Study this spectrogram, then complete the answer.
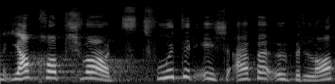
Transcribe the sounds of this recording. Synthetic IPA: jɑkʰɔpʃʋɑɾtt̪fuəd̪əɾɪʃæb̥əʔʏbəɾlɑ

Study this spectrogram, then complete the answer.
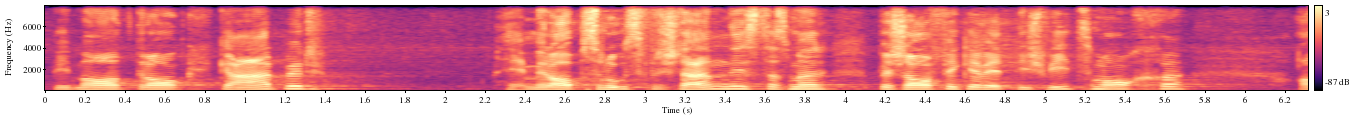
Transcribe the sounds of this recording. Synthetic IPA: b̥ɪmɑːt̪ɾɑːkɡ̥æbəɾ | hɛnmiːɾɑpsoluːt̪sfɛɾʃtæntnɪsd̥ɑsməɾb̥eʃɑfːɪɡəʋɛt̪ːiʃʋit͡smɑχə | ɑ

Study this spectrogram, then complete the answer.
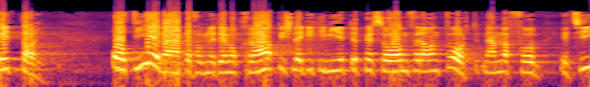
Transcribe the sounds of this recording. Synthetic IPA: ɛtɑɪl | od̥iəvæːɾdəfɔmənədɛmokʰɾaːtiʃlɛɡitimiətəpʰɛɾsoːnfɛɾɑntvɔrtətnæmləχfɔɛɾt͡siː

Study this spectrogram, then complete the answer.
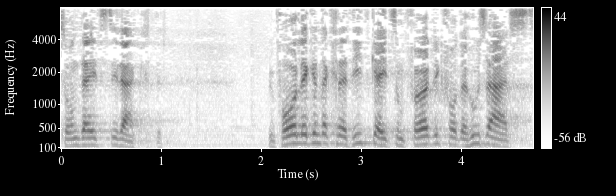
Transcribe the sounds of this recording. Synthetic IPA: sʊnd̪ɦɛɪtsd̥iɾækχt̪əɾ | b̥ɪmfoːɾlɪɡənd̪əkʰχɾɛditɡ̥ɛɪtsʊmfœːd̪əɾikfɔdəɦusæːt͡st

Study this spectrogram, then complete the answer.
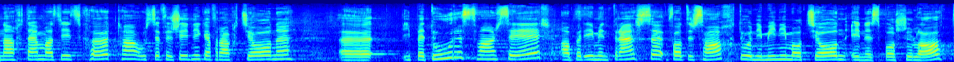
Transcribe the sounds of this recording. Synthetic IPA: nɑχd̥ɛmvɑsɪɪt͡skʰhøːɾthɑusd̥əfɛɾʃɪdəniɡəfɾɑkt͡sjoːnə | ʔɛ | ib̥ɛd̥uːɾəst͡svɑːɾseːɾɑbəɾɪmɪntɾæsəfɔd̥ɛɾsɑχtuəniminimɔt͡sjoːnɪnəspɔʃtulɑːt

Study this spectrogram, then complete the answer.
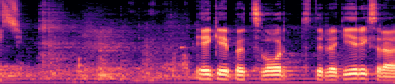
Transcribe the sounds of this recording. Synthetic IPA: eɡ̥eːbət͡svɔrtd̥ərːɛɡ̥iːəɾɪksrɛː

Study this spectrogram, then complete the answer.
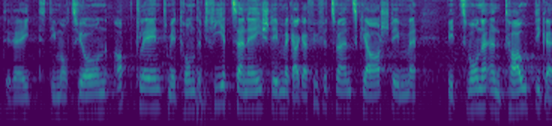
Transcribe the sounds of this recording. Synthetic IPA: d̥ɪːɾhɛɪtd̥imot͡sjoːnʔɑpkleːntmɪthʊndətfiːəɾt͡sænɛɪʃtɪmːəɡæɡəfyfət͡svænt͡skjɑːɾʃtɪmːə | b̥ɪt͡svonəʔɛnthɑwtɪɡə

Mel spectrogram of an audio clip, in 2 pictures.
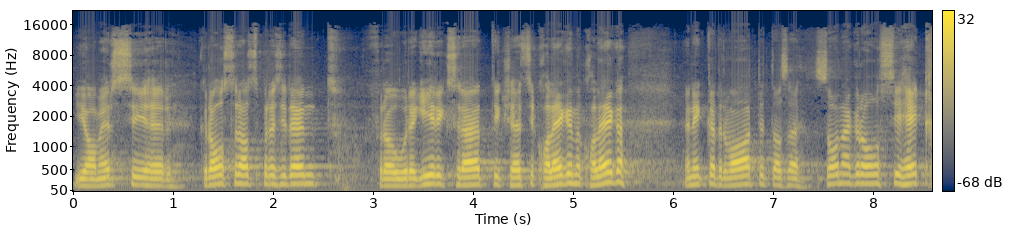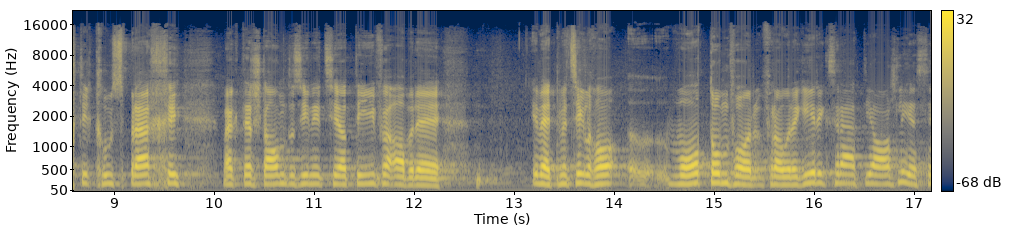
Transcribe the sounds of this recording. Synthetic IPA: jɑːmɛɾsihɛɾɡ̥ɾoːsɾɑːtspɾɛsidɛnt | fɾɔwɾɛɡiəɾɪksɾæːt̪ɪkʃɛt͡sikʰɔleːɡənʊnkʰɔleːɡəhɛnɪk̚ɡ̥ɑdɛɾʋɑːɾtət̚d̥ɑsəsonəɡɾoːsiɦɛkʰtikʰuspɾæχiʋæk̚d̥̪ɛɾʃtɑnd̪əsinit͡siɑt̪iːfəɑbəɾɛː | ɪʋɛtːmt͡siɡələoʋoːt̪ʊmfɔɾfɾɔwɾɛɡiəɾɪksɾæːt̪ːiɑːʃliəsə

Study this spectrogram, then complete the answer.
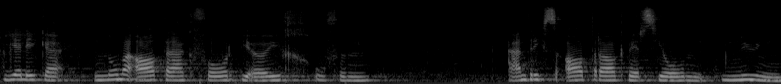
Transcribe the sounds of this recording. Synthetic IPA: hiəlɪɡənʊməʔɑːt̪ɾæːɡfɔːɾb̥iʔœʏχufəm | ʔænd̪əɾɪksʔɑːt̪ɾɑːɡʋɛɾsjoːnːyːn

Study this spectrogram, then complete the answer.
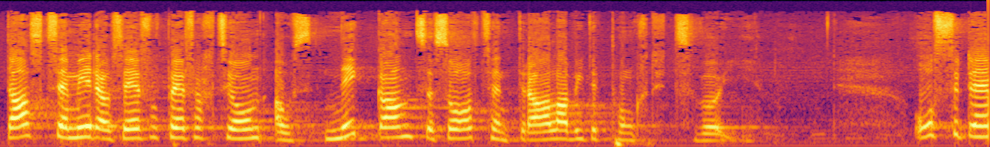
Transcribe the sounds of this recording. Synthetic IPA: d̥ɑːskseːəmiːɾɑwseːfopʰeːfɾɑkt͡sjoːnɑwsnɪtɡ̥ɑnt͡səsoːt͡sɛnt̪ɾɑːlɑʋiːd̪əɾpʰʊŋktt͡sʋœj | ʔʊsəɾdɛ

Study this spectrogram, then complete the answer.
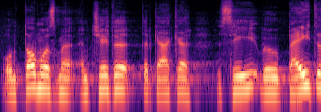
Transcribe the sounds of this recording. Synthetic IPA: ʊ̰nd̪ɔmuʊəsməʔənt͡ʃɪdəd̥̪əɾɡaɡə | siːvʊlbaɪdə

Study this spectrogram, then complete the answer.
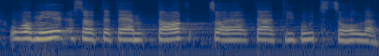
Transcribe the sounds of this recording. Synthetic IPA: ʊomiːɾsœt̪ədɛmt̪ɑːɡ̥t͡sd̥̪ət̪ɾibuːt̪t͡sɔlə

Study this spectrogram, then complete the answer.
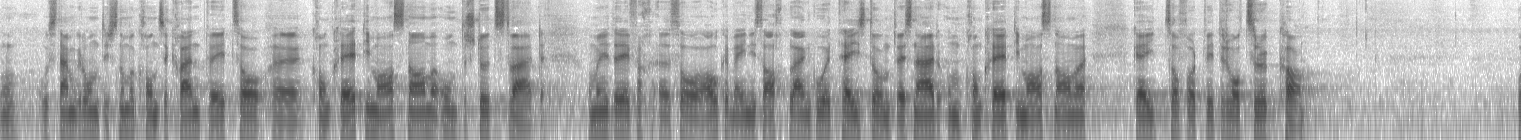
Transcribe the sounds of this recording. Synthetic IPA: usd̥æmɡɾʊnd̪ɪʃsnʊməkʰɔnsɛkʰʋæntʋɛɪt͡soːɛːkʰɔŋkʰɾeːtimɑːsnɑːməʔʊnt̪əʃtɵt͡stʋæːɾd̥ə | ʊmɛnɪtɛɪfɑχɛsoːɑlɡ̥emɛɪnisɑχplæːnɡ̥uəthɛɪstʊnd̥̪ʋɛsnæːɾʊmkʰɔŋkʰɾeːtimɑːsnɑːməɡ̥ɛɪtsofɔrtʋɪd̥əɾʋɔt͡sɾʉkʰːɑ̰ː

